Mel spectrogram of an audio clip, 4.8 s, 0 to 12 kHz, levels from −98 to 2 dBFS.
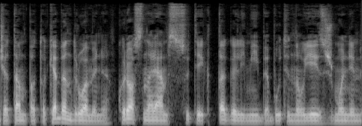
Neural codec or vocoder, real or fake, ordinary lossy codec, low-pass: none; real; MP3, 64 kbps; 10.8 kHz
